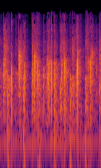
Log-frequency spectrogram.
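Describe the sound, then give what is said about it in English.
Audience applause for a band: dense, continuous hand clapping with many overlapping slaps, fairly even in loudness from start to end. “How about a nice round of applause for Five Guys with Instruments? Let's do it right here.”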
